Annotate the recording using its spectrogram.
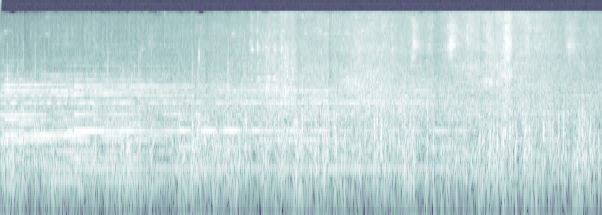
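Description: Background music with held notes fades out over the first couple of seconds, giving way to wind buffeting the microphone and the road noise of a moving truck.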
